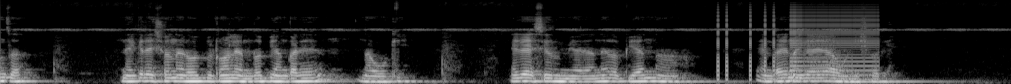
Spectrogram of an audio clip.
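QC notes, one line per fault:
7.17–7.75 s, GSM signalling bursts: a galloping dit-dit-dit of short raspy 217 Hz buzzes, roughly as loud as the speech. A nearby 2G phone is sending brief groups of radio bursts while signalling, and the audio circuitry rectifies each pulse into sound.
7.90–8.79 s, GSM phone buzz: a hard, steady, harmonic-rich 217 Hz rasp about 10 dB below the speech and unrelated to it. A nearby 2G phone in an active call transmits bursts 217 times a second, which the audio circuit demodulates into this continuous buzz.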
